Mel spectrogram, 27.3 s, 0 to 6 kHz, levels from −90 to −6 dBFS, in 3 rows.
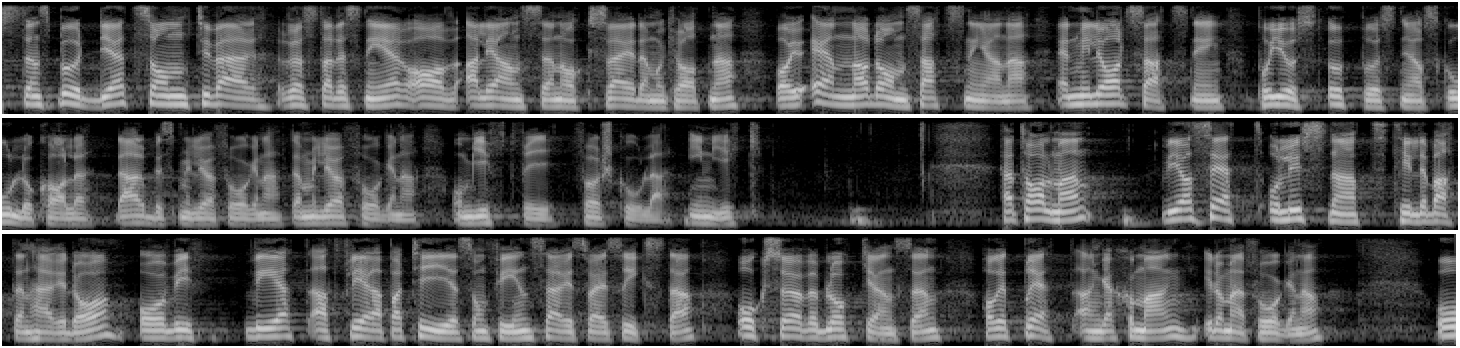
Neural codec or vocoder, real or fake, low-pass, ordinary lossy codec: none; real; 5.4 kHz; none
